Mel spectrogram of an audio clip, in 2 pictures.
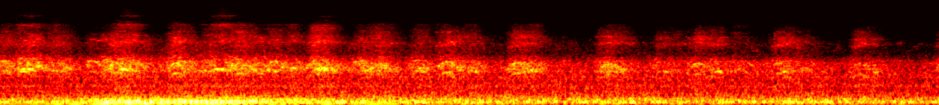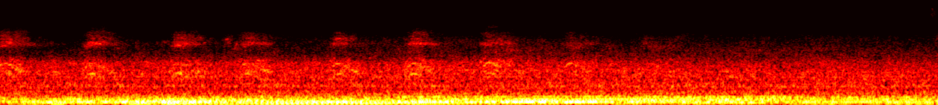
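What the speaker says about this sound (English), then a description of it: "Oh, here come the crows." A flock of crows caws steadily overhead in a rapid, repeated series of harsh calls over constant low outdoor traffic rumble, with no one talking.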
